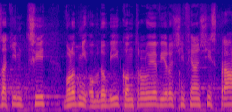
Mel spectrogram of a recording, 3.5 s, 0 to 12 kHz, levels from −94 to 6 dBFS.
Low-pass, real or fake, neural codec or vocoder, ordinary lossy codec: 10.8 kHz; real; none; AAC, 64 kbps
